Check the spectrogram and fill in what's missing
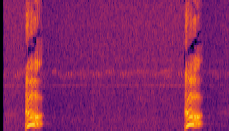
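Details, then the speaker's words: Person who often gets hiccups: two abrupt, voiced hiccups about two and a half seconds apart in a quiet room, after which they seem to stop; typical hiccups. "hiccups again huh if you can't yeah yeah yeah hang on hold on I think they stopped yeah"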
